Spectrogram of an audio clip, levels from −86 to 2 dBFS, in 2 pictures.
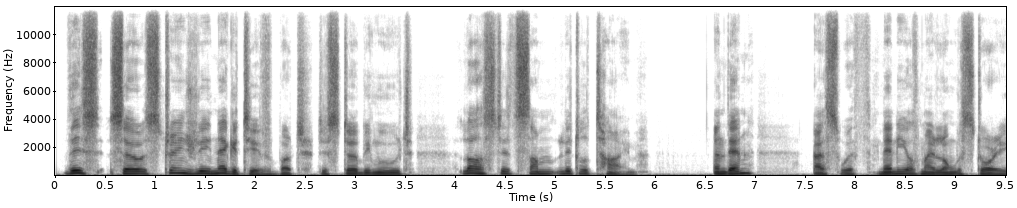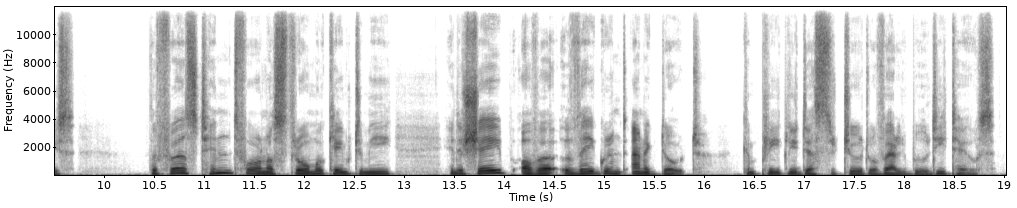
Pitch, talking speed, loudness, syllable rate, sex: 115 Hz, 125 wpm, -18 LUFS, 4.5 syllables/s, male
